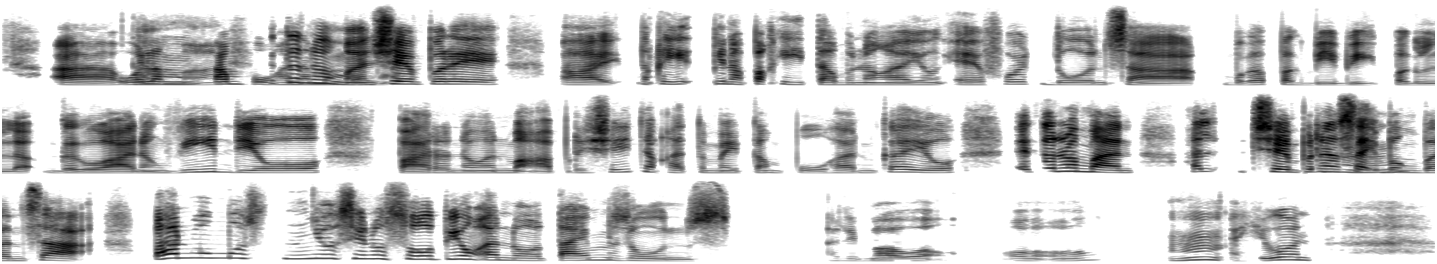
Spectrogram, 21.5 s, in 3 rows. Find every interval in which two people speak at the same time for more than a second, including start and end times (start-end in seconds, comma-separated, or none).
0.7-2.0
